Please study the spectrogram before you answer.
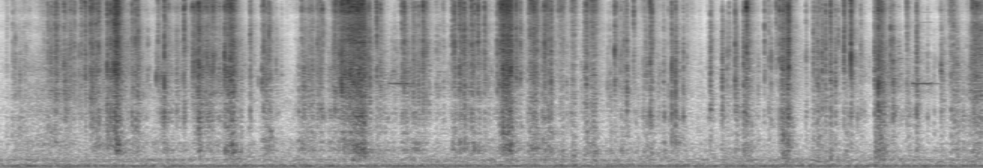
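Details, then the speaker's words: Crinkling and tearing of a plastic-paper package as a sterile transparent Tegaderm dressing is opened before sterile gloving, during a student nurse's PICC line dressing change for an adult woman admitted with acute pancreatitis. "Je vais ouvrir le Tegaderm avant de mettre mes gants stériles. Oh là là. Ok. On va tout d'abord ouvrir le Tegaderm."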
